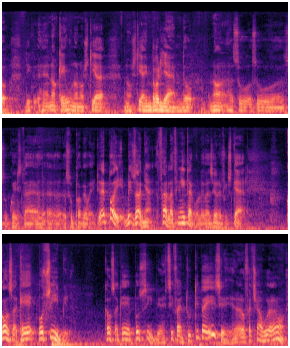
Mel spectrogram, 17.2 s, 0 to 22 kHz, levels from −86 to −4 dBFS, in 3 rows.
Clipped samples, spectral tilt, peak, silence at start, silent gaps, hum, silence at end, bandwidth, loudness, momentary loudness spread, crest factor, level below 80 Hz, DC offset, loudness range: under 0.1%; -6.5 dB/octave; -2 dBFS; 0 s; none; none; 0 s; 16.5 kHz; -21 LUFS; 11 LU; 18 dB; -34 dBFS; under 0.1%; 5 LU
